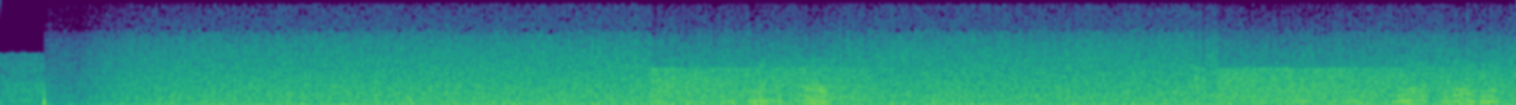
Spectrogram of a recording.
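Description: Shortwave receiver static: a steady hiss of band noise with a low hum under it, following a click just after the start. From about halfway a weak, wavering voice-like signal comes faintly through the noise.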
